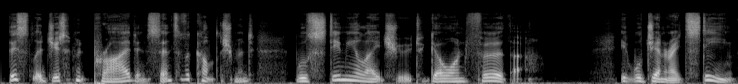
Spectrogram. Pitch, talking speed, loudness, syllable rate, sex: 150 Hz, 145 wpm, -20 LUFS, 5.9 syllables/s, male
